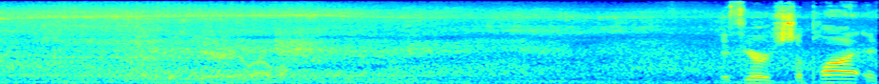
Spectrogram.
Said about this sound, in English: Sorry about the trucks.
